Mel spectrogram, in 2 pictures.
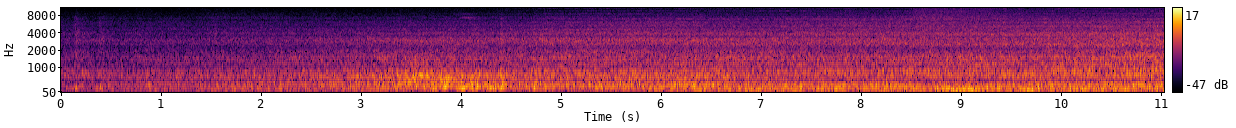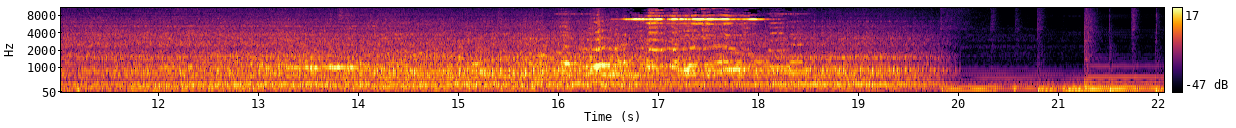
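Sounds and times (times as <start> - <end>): diesel train engine and wheels: 0.0 - 20.0
high-pitched metallic squeals: 13.1 - 19.8.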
